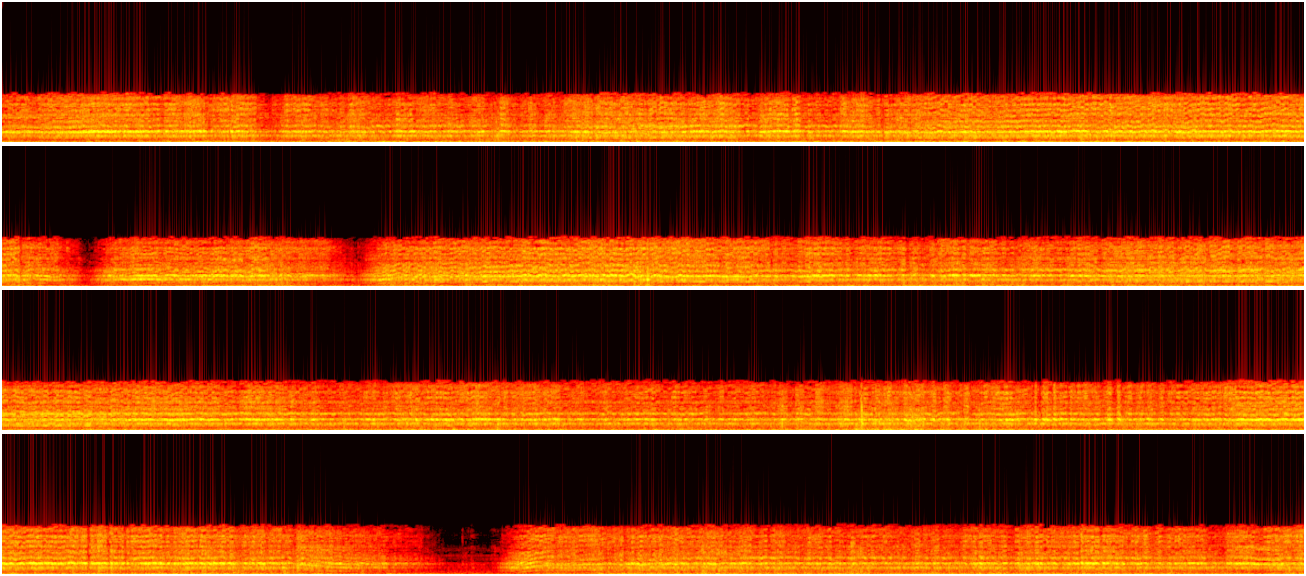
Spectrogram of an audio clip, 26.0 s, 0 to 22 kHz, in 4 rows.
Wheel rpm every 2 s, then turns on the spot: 230, 230, 210, 140, 130, 220, 220, 230, 230, 230, 150, 160, 240.
none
